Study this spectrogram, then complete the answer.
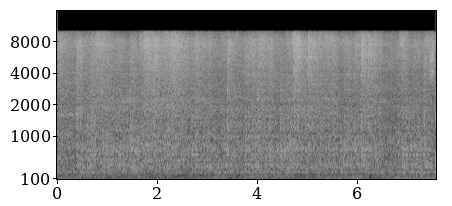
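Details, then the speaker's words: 1996 step van with GM V8 and aluminum body, driving: steady loose clatter and rattling over road and engine noise from body panels and doors, less loud with back door closed; body rattle, not a mechanical fault. "like a bread truck a little rattly"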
